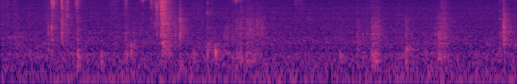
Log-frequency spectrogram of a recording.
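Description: Near silence, with faint mouth sounds of chewing and a few soft, scattered clicks.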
